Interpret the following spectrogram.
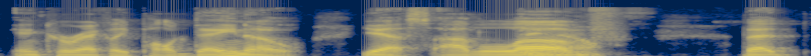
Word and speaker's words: Dano: I realized for the longest time all through covering the Batman, I was pronouncing that man's name incorrectly. Paul Dano.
